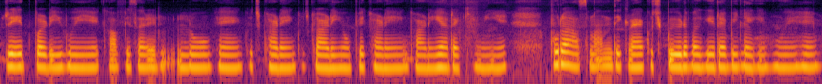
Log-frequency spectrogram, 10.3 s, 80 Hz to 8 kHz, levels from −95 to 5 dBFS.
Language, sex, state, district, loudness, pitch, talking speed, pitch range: Hindi, female, Jharkhand, Jamtara, -18 LUFS, 205 Hz, 180 wpm, 200-210 Hz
